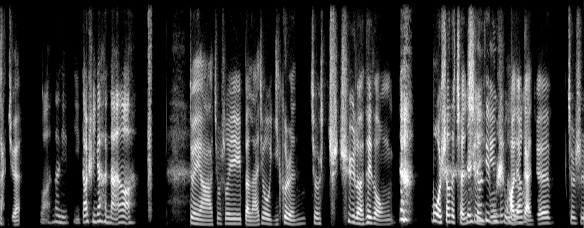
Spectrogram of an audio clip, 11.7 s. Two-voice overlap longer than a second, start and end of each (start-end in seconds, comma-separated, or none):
9.3-10.6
